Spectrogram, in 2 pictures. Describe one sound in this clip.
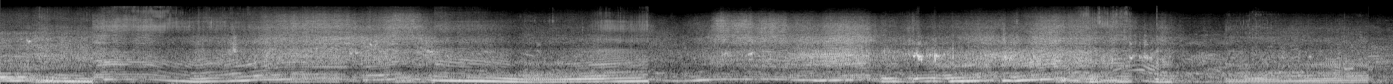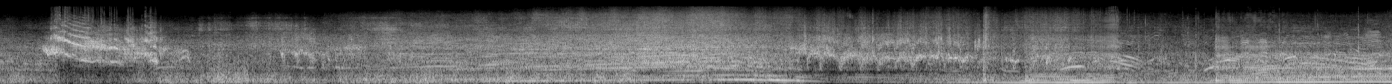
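A rally car engine revs hard up and down, close by.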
